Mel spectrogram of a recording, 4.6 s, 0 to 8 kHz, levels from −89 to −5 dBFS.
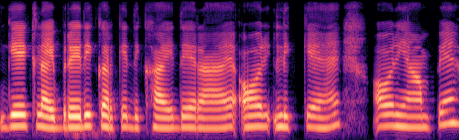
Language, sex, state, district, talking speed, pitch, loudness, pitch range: Hindi, female, Uttar Pradesh, Jyotiba Phule Nagar, 180 wpm, 190 Hz, -17 LUFS, 185-205 Hz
